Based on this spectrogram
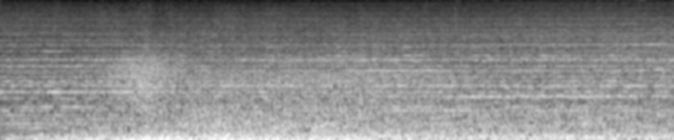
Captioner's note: volcano rumbling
